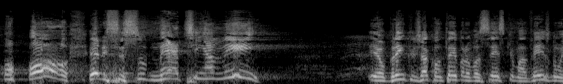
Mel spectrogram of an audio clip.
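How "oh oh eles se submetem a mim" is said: higher, louder, slow gloating chant; mock triumphant boast. Pretend new exorcist boasts of the demons obeying. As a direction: crow it like a giddy beginner.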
